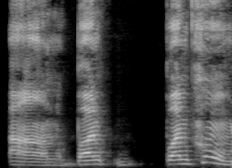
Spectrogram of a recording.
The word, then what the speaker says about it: Buncombe: Right, and to give you guys an outlook of how long you poor soul, Avery County, Buncombe, right? Is that what it's Bunkum. pronounced?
